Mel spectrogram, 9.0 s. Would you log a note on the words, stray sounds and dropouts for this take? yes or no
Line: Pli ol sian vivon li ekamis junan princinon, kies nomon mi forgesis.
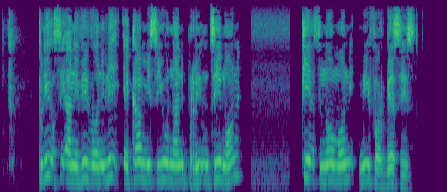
yes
